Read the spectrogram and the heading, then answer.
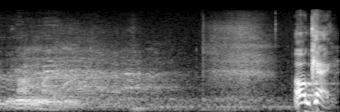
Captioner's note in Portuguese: risos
